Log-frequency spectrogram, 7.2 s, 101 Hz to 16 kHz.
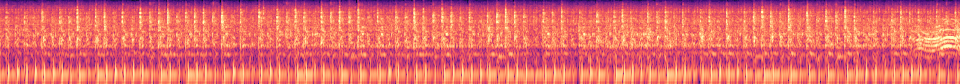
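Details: Custom Motovox minibike's 196 box-stock single-cylinder engine, rebuilt with new flat-top piston and rings and 22mm Mikuni-style carb, just started in a 40°F shop with idle turned up; steady, even fast putter, no stumbles, running healthy.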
